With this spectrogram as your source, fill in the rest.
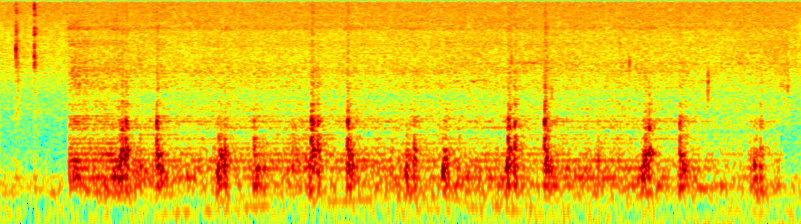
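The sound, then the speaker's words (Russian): A heartbeat with a split first heart sound, played in a lecture on heart sounds, each beat opening with a quick doubled thump, repeating steadily at a moderate pace over a low constant hum, with no talking. “Снова, пожалуйста, расщепление первого сердечного тона.”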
